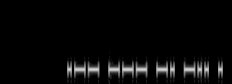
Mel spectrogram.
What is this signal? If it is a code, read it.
Morse code, heard as a keyed tone, about 34 wpm, 700 Hz. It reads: WONDE
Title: Sentences from Top 500 Words - New Word Drill - 35wpm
